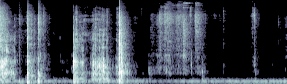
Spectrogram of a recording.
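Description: Pink glitter slime in a plastic tub being handled and poked: a handful of sharp clicks and knocks in the first two and a half seconds, then a softer, noisy squishing for about a second.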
